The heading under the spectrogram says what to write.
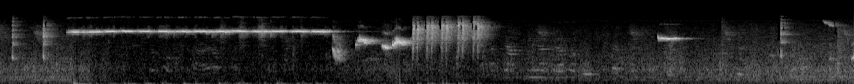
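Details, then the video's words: A caged nightingale holds one long pure high whistle for nearly three seconds, then breaks into twisting slurred notes and a dense buzzy burst, followed by scattered short calls. "Nightingale singing in the cage Hassania fee kafase"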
